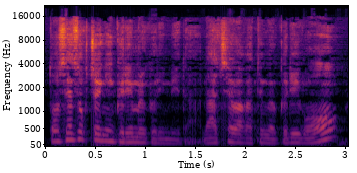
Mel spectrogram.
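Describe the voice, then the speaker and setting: Male preacher, storytelling sermon, acts out dialogue; bright tone, swooping delivery, distant church mic. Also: medium pitch, very animated, quick pace. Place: church sanctuary.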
